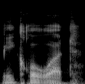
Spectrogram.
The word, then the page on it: microwatt: France (Île-de-France); /mi.kʁo.wat/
